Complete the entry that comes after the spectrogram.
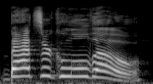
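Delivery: put-on high, loud teenage yell; yelling back. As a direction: call the answer back across a distance. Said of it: "[name] yells back".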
